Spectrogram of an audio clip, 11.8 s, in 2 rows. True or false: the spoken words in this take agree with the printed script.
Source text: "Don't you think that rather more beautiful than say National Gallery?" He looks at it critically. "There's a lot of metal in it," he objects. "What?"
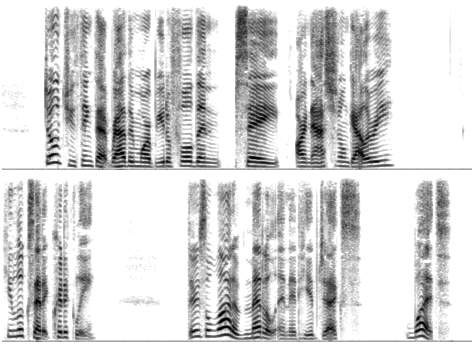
false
